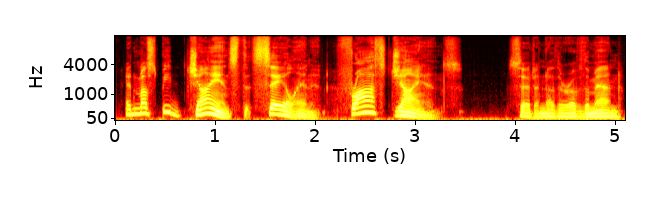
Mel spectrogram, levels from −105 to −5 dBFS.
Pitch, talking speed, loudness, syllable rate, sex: 125 Hz, 175 wpm, -19 LUFS, 4.0 syllables/s, male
